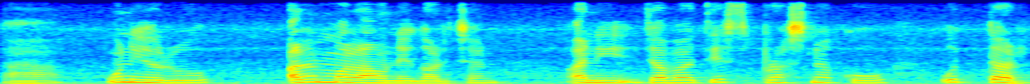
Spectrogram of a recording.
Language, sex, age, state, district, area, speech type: Nepali, female, 30-45, West Bengal, Darjeeling, rural, spontaneous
